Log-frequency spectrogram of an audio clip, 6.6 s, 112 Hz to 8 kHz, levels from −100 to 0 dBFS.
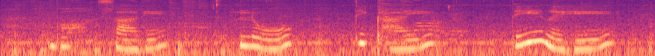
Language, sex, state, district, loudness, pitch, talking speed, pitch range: Hindi, female, Madhya Pradesh, Katni, -16 LUFS, 215 Hz, 55 wpm, 190-265 Hz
